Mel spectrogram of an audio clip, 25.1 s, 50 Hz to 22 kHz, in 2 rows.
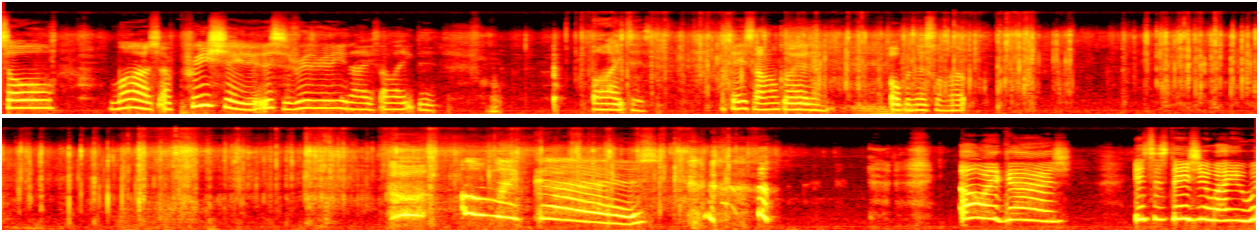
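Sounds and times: wrapping paper crinkling: 0:05.6 - 0:20.3
person exclaiming: 0:08.2 - 0:09.3, 0:16.4 - 0:20.3.

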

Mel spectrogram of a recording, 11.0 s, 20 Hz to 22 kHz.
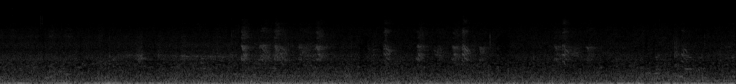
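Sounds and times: crow calling: 0:03.6 - 0:05.0, 0:05.6 - 0:07.4, 0:08.2 - 0:09.1.

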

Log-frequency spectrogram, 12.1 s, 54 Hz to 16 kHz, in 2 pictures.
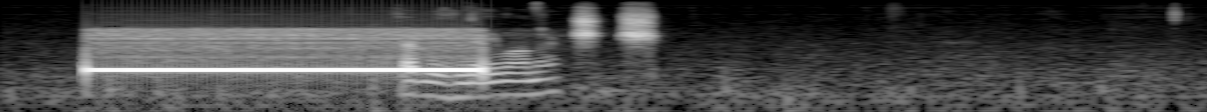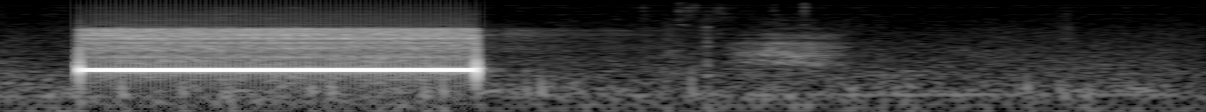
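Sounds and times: telephone ringback tone: 0:00.4 - 0:02.4, 0:06.4 - 0:08.5.

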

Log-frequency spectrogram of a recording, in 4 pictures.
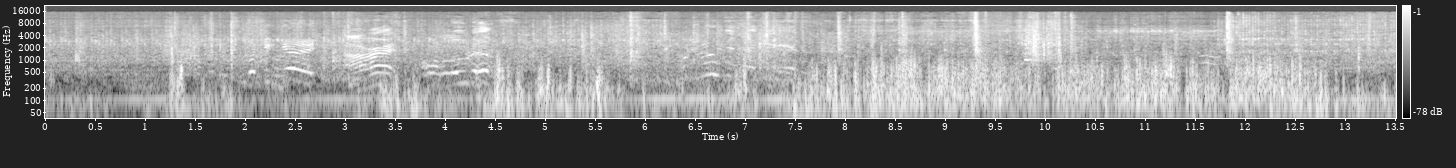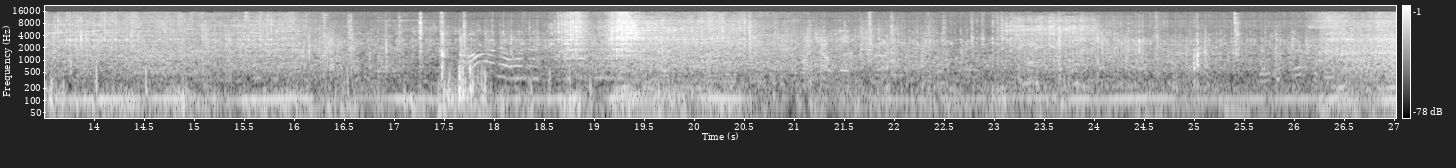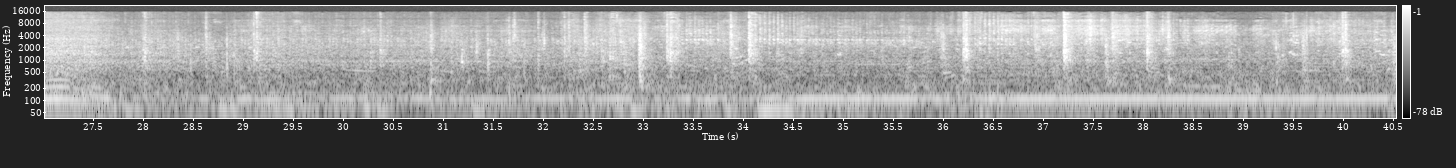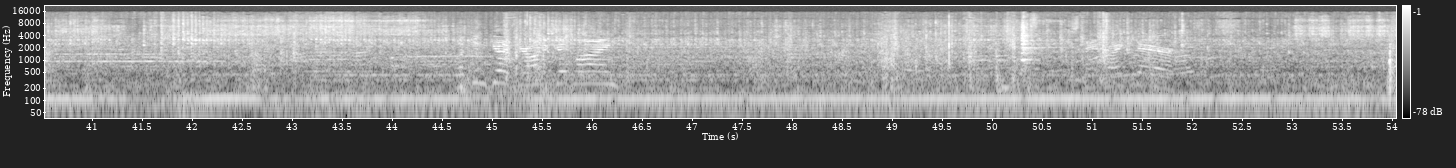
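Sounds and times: pickup engine running at low revs: 0:00.0 - 0:54.0.

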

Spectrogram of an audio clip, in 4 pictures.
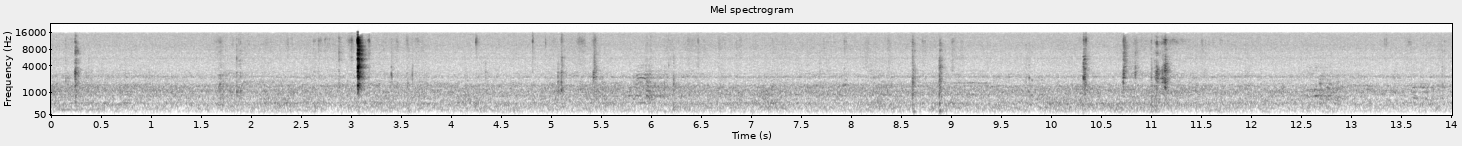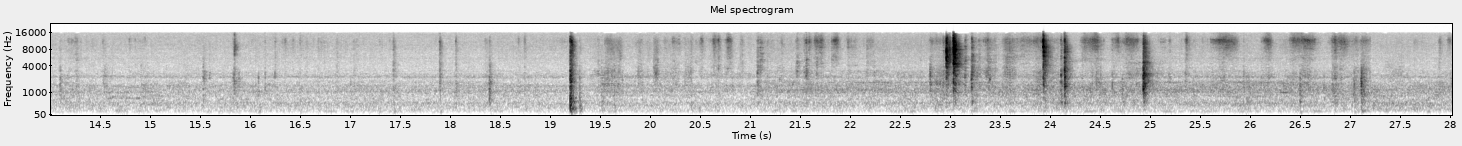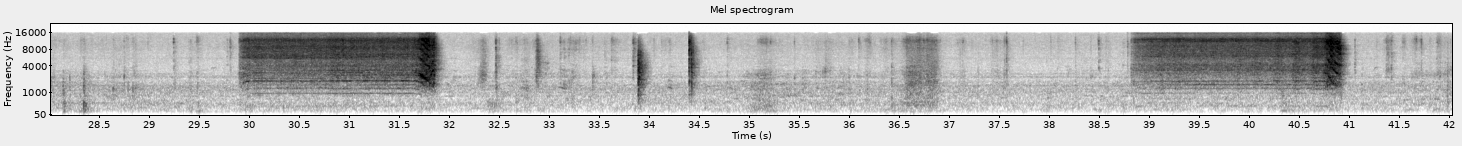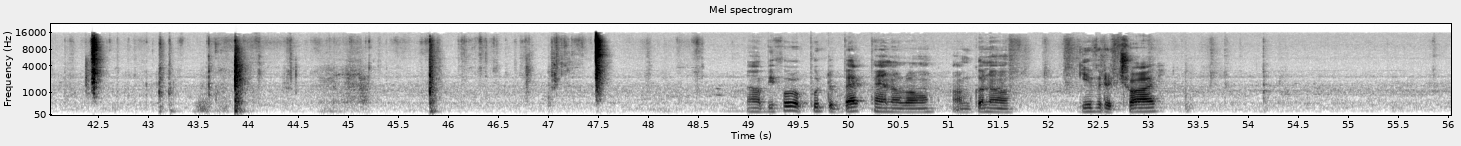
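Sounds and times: electric screwdriver whining: 0:29.9 - 0:32.0, 0:38.8 - 0:41.0.

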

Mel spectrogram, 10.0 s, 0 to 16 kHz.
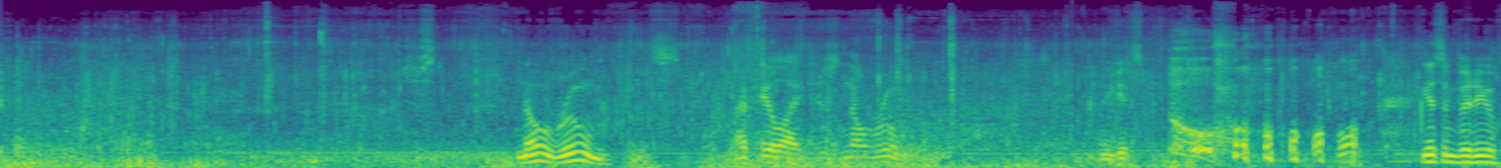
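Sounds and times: water washing against bank: 0:00.0 - 0:10.0
wind buffeting microphone: 0:00.0 - 0:10.0.

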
